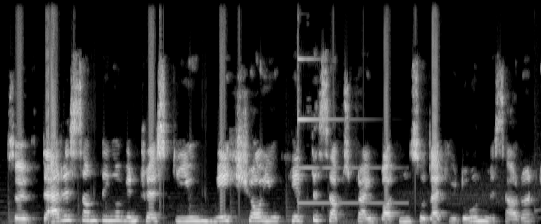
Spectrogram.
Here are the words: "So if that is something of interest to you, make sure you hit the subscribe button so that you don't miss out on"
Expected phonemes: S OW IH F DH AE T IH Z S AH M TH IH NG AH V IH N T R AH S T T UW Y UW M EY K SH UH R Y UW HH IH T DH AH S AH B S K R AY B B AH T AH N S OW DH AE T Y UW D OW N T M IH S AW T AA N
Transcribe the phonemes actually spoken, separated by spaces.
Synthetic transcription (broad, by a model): S OW IH F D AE T IH Z S AH M T IH NG AH V IH N T R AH S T T UW Y UW M EY K SH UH R Y UW HH IH T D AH S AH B S K R AY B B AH T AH N S OW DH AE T Y UW D OW N T M IH S AW T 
